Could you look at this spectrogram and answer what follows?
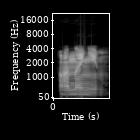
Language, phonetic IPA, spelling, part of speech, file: Russian, [ɐnɐˈnʲim], аноним, noun, Ru-анони́м.ogg
- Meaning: anonymous, especially anonymous author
